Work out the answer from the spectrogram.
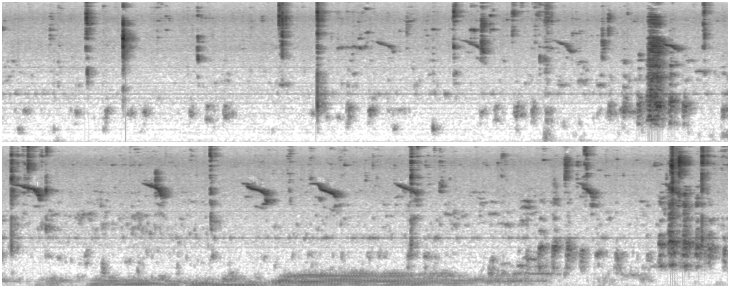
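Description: Close mouth sounds of biting and chewing sineguelas, with many small wet clicks and smacks. In the background, chicks peep in short falling chirps and chickens cluck. A lower droning sound runs for several seconds in the middle.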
